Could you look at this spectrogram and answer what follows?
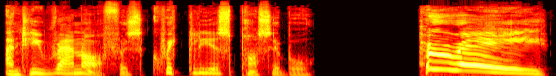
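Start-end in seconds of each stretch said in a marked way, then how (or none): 3.2-4.1 high, loud cheer. A narrator's reading. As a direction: cheer it out, much higher and louder. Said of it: "cheered the crowd".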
